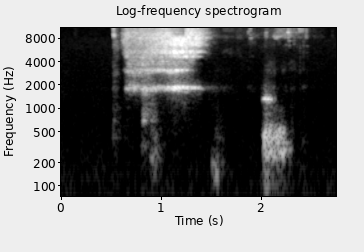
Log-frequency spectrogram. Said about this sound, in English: And then nice control breathing, no panting.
